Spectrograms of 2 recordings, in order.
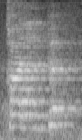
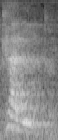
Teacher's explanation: elle prononce le son Q par le son K, de sorte que le mot cœur, qalb, est remplacé par chien, kalb.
